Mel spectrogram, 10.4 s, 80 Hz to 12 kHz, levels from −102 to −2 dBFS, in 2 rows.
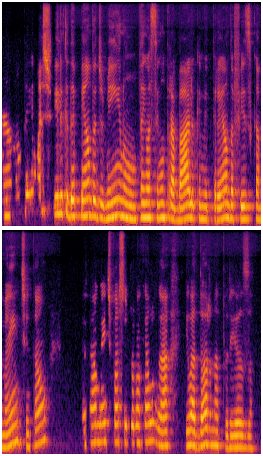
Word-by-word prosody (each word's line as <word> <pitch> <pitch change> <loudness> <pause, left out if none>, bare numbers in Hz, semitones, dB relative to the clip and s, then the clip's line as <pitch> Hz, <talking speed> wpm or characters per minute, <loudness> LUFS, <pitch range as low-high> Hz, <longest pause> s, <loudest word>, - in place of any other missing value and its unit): é, 230 - -8
eu - - 0
não 235 - -1 0.4
tem 290 +1 -3
mais 300 +3 -3
filho 265 +1 +1
que 265 -1 0
dependa 235 0 +3
de 215 -2 0
mim, 215 +5 +2
não 200 -5 +2
tenho, 210 +2 +2
assim, 210 -1 0
um 210 0 +3
trabalho 195 0 +3
que 200 -1 -5
me 185 -1 0
prenda 190 +2 +1
fisicamente, 195 +6 -2
então 235 +9 -4 0.7
eu 220 - -7
realmente 260 +1 -2
posso 260 -1 -2
ir - - -4
pra 255 - -2
qualquer 255 +1 -1
lugar. 215 -6 0 0.3
Eu 210 +1 0
adoro 210 +2 +3
natureza. 180 -5 -2
215 Hz, 175 wpm, -20 LUFS, 195-255 Hz, 0.7 s, dependa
